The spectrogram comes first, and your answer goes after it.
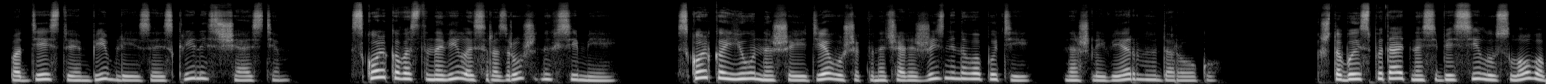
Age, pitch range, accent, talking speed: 20-39, 185-235 Hz, native, 100 wpm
